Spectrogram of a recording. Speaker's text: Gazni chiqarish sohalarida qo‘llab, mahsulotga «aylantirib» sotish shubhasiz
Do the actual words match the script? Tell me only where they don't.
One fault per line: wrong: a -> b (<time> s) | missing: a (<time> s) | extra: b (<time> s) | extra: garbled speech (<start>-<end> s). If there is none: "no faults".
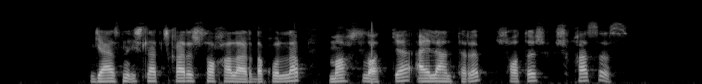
extra: ishlab (1.4 s)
